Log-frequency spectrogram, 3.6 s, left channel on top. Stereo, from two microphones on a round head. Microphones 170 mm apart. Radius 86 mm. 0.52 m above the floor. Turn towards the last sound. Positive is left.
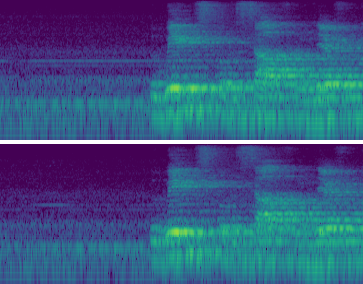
turn(degrees=15)  # may be behind; listen again after turning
